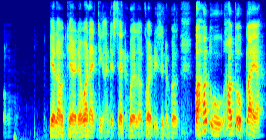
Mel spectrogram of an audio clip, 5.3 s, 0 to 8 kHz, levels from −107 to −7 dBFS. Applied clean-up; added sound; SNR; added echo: neural mask model DeepFilterNet 3.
